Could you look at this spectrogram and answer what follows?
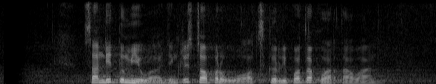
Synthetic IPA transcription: sandit̪umiwad͡ʒɨŋkɾist̪ɔfərwɔlt̪skɨrdipɔt̪ɔkəwart̪awan

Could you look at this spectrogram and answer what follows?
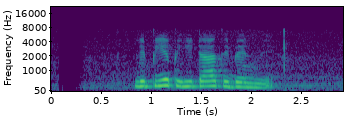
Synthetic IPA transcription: lipijəpiɦiʈaːt̪ibenːḛ

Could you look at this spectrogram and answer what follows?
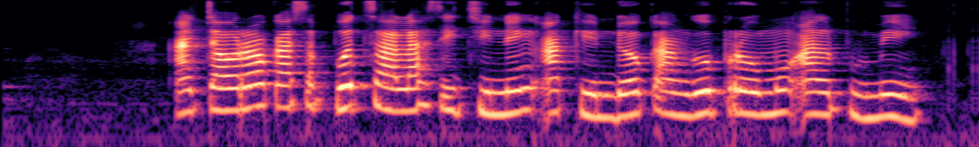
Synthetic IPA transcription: ʔat͡ʃɔɾɔkasəb̥ʊ̤t̪̚salahsid̥ʒ̥i̤nɪŋaɡ̥e̤ɳɖɔkaŋɡopɾomoʔalb̥ṳme

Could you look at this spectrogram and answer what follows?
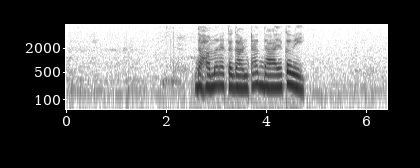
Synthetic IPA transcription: d̪aɦaməɾəkəɡaɳʈad̪aːjəkəʋe

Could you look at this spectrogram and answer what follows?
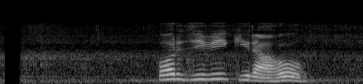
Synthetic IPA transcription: pʌɾd͡ziβikiɾaɦo

